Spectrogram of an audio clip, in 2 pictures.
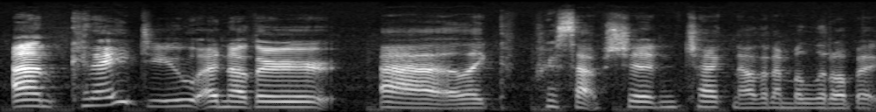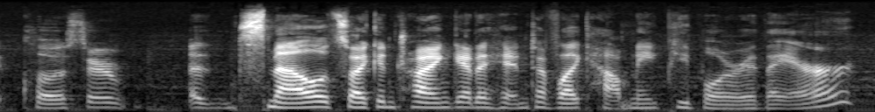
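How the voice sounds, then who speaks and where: A woman's voice: fairly low pitch, fairly quick, hardly any pauses, pushed and bright. A woman playing a tabletop game, chatting casually as she describes what her character does.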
